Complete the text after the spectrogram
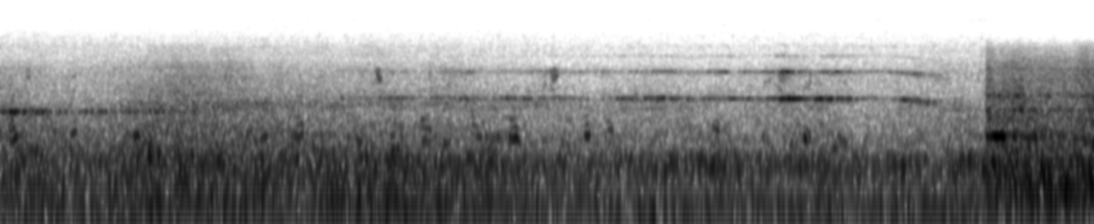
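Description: A jet airliner's engines whine as it rolls along a runway.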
